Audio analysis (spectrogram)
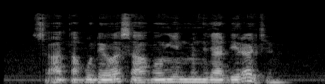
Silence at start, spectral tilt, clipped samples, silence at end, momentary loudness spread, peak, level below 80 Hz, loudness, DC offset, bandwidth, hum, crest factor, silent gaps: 0.35 s; -6 dB/octave; under 0.1%; 0.4 s; 12 LU; -8 dBFS; -46 dBFS; -21 LUFS; under 0.1%; 11.5 kHz; none; 14 dB; none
